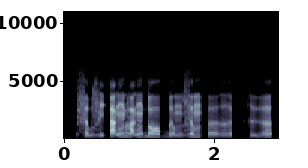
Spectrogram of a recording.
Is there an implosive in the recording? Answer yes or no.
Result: yes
